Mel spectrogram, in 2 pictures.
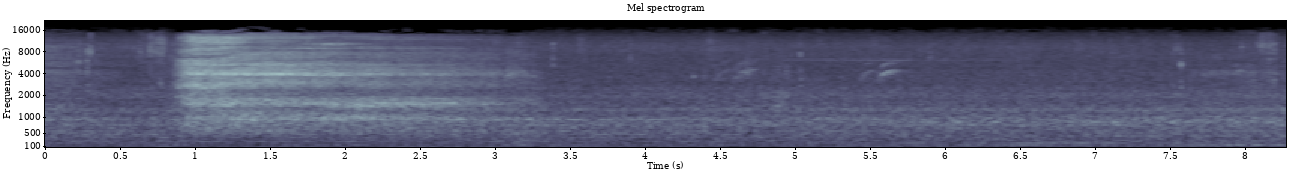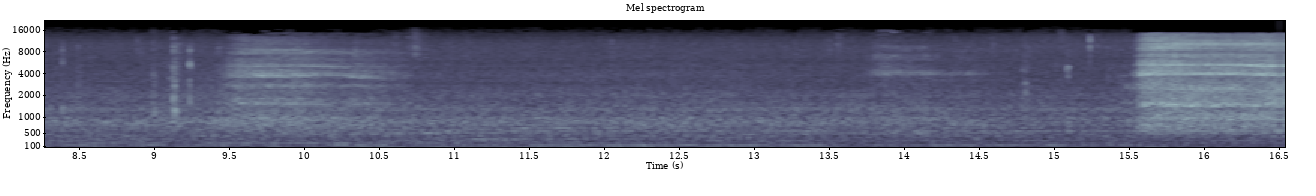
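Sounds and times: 
deep breathing in and out during a yoga session: 0:00.0 - 0:04.0, 0:07.6 - 0:16.5
low noise: 0:00.0 - 0:16.5.

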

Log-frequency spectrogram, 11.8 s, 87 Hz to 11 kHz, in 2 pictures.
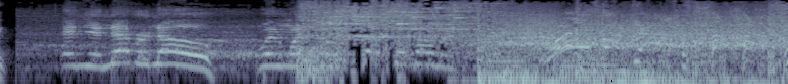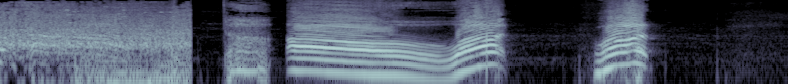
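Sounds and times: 
speech: 0:00.0 - 0:09.8
glass shattering: 0:02.2 - 0:04.0.

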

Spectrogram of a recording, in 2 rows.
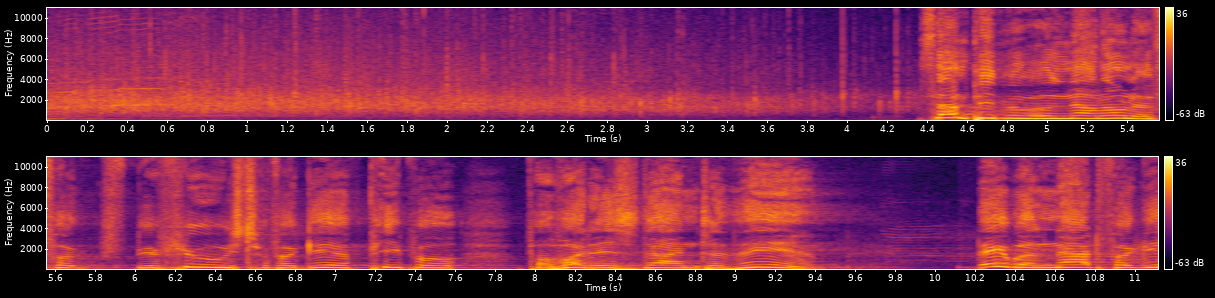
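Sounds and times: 
audience clapping hands: 0:00.0 - 0:05.2, 0:10.4 - 0:11.1
speech: 0:04.4 - 0:09.5, 0:10.2 - 0:11.1.

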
